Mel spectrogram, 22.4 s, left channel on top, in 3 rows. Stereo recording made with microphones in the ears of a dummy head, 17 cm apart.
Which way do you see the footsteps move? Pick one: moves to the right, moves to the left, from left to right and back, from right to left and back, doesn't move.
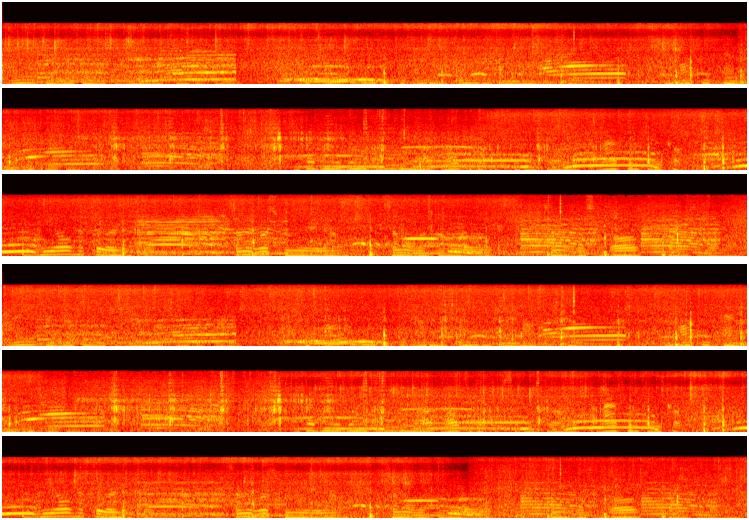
moves to the left.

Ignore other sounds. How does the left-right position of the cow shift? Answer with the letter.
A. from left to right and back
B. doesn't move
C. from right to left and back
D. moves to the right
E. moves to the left
A.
